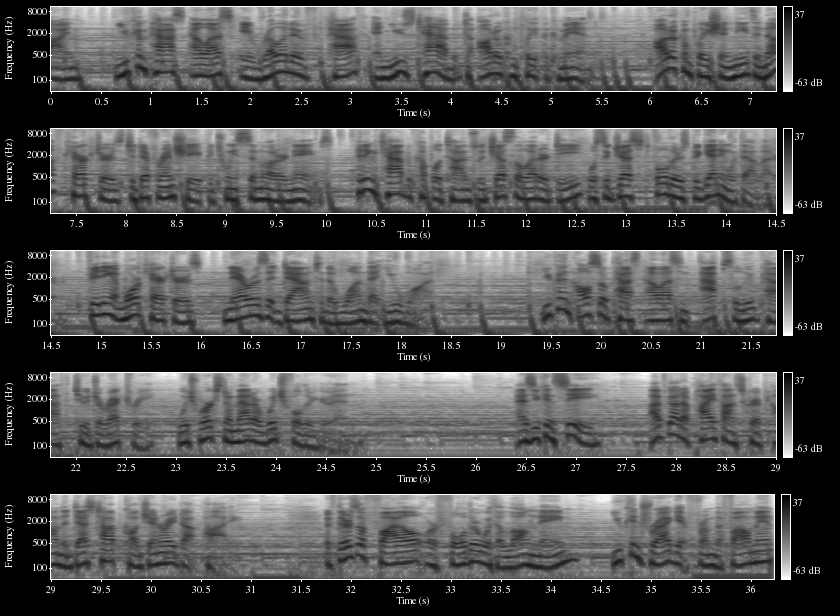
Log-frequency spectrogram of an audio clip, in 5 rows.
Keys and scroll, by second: 1.7-4.3 typing, 5.5 Return, 9.5 typing, 11.0-12.0 typing, 12.4 Tab, 12.8 Tab, 15.0-15.8 typing, 16.1 Tab, 20.7 Return, 21.2-25.1 typing, 25.1 Tab, 25.4 Return, 28.8 super+d, 31.9 super+d, 33.4-34.3 typing.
